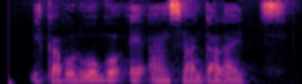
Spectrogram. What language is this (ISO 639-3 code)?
ita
